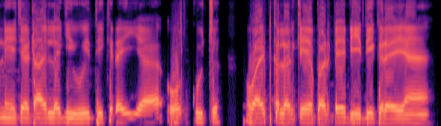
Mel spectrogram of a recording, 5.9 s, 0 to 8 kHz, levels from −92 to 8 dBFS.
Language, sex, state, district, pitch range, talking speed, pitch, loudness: Hindi, male, Uttar Pradesh, Saharanpur, 105-110 Hz, 175 wpm, 105 Hz, -16 LUFS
